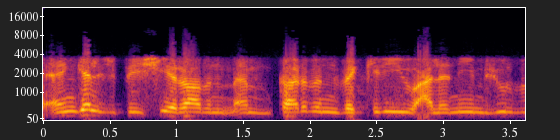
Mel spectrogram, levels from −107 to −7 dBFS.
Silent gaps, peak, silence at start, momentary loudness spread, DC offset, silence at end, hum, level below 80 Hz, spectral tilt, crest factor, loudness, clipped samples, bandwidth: none; -8 dBFS; 0 s; 9 LU; under 0.1%; 0 s; none; -68 dBFS; -5.5 dB/octave; 18 dB; -25 LUFS; under 0.1%; 6.8 kHz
